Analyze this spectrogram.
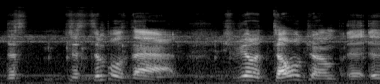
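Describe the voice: The clip is plain reading aloud. Nothing beyond reading is heard.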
